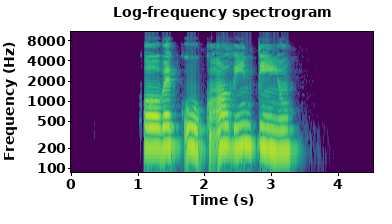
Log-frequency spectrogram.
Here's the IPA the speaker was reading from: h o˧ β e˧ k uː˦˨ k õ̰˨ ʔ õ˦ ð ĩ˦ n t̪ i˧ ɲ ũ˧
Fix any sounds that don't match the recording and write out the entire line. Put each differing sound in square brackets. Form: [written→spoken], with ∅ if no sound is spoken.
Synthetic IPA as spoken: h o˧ β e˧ k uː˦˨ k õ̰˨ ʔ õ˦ ð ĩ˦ n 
